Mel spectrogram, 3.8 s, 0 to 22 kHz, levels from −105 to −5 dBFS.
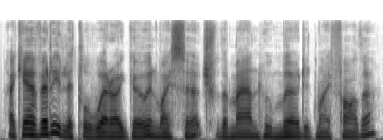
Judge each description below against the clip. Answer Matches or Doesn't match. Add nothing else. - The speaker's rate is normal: Doesn't match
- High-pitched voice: Doesn't match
